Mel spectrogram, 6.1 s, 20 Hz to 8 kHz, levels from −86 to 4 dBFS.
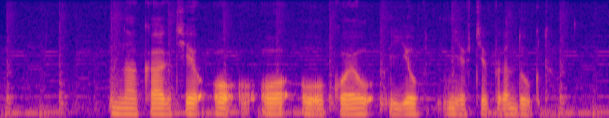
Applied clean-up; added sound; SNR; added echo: none; Guitar / Drum; 17 dB; none.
